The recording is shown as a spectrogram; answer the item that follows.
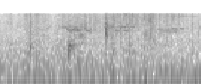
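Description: Rustling and a few sharp clicks of a flimsy black plastic seedling cell tray being handled as a lettuce transplant is pulled from its cell, with faint bird chirps.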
